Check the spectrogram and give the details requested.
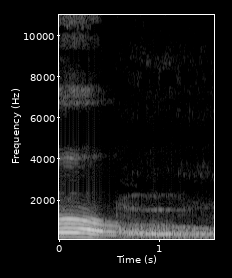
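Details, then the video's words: A Rottweiler barks at a chicken baking in the oven, giving one short, deep, harmonic bark-growl that falls in pitch, then fades into a lower rough rumble; a person's voice is heard around it. "Rottweiler's afraid of the chicken"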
